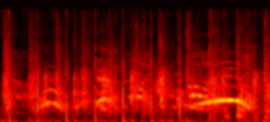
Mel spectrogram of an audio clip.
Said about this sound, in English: Y'all round of applause. Yeah.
